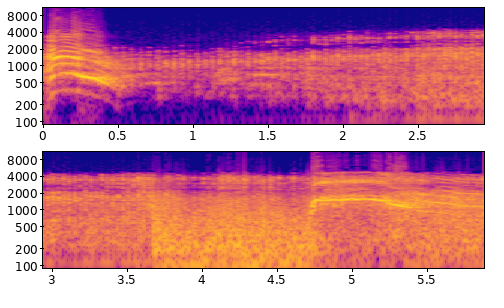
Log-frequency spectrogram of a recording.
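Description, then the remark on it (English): A person screams in two short, high, wavering bursts, one at the very start and another near the end, the screams coming from somewhere up in a wall, over a steady engine-like rumble that grows louder midway. “Somebody screamed.”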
